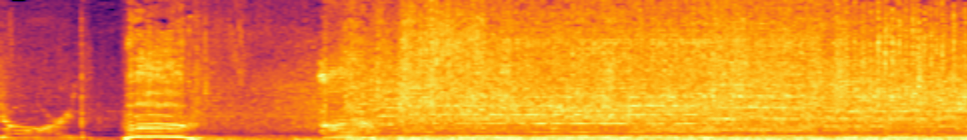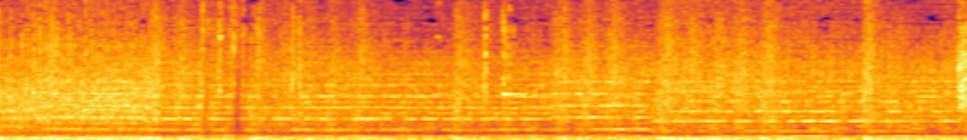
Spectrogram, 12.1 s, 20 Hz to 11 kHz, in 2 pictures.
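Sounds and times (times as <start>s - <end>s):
lawn mower engine running: 2.6s - 9.6s.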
